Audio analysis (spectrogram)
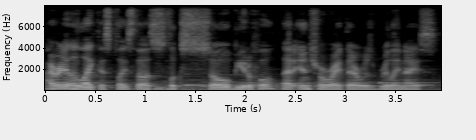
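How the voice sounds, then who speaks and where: A woman's voice: extremely low pitch, quick pace. A woman giving casual, chatty let's-play commentary as she reacts informally to a video game. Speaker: gaming streamer. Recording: loud game music underneath. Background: game music.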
